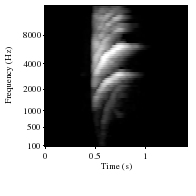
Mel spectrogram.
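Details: A female Belgian canary calling in breeding season, used to stimulate males to sing, gives a single short, bright call, a slightly falling, reedy note under half a second, with silence around it.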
